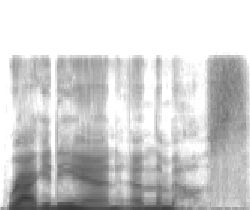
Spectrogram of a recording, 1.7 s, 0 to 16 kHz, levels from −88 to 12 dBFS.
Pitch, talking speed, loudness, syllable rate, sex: 205 Hz, 180 wpm, -18 LUFS, 5.1 syllables/s, female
